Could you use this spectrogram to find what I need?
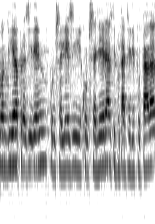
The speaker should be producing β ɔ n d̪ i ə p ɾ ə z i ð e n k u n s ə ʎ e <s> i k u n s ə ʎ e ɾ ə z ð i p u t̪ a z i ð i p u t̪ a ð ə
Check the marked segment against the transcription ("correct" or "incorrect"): incorrect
